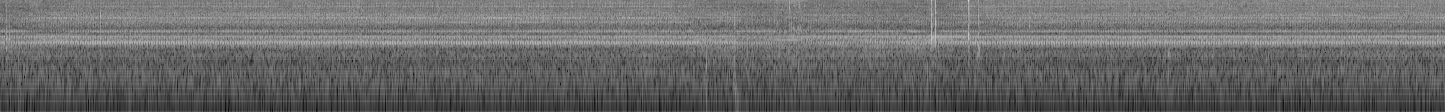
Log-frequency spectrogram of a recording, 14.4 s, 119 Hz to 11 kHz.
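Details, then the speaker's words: Heat pump outdoor unit at 31° outdoor temperature, heard during a service call on water damage from a frozen drain: a steady compressor hum and fan whoosh with a few faint clicks, even and untroubled. The heat pump sounds healthy. "you can hear the heat pump already sounds good sounds healthy"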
